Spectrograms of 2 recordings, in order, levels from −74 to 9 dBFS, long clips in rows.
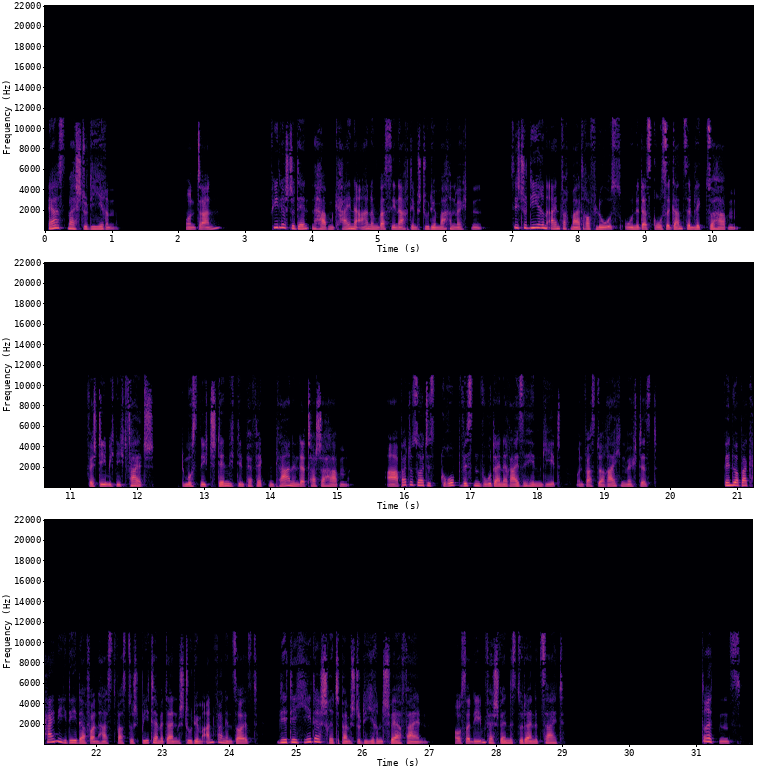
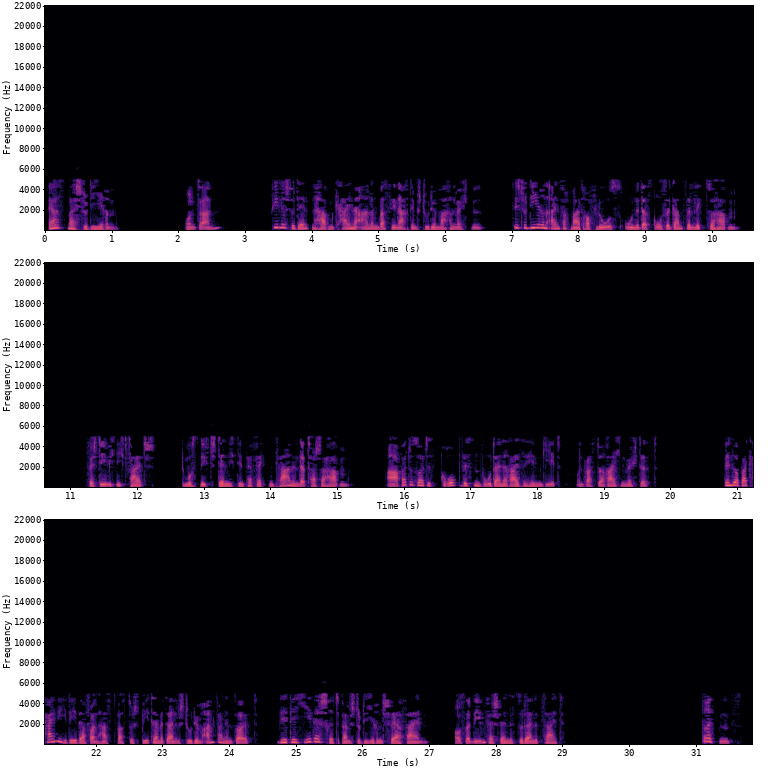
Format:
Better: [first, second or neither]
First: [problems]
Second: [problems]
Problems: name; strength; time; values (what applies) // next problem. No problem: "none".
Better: first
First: garbled, watery; slightly; nothing above 10.5 kHz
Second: garbled, watery; badly; nothing above 4.5 kHz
